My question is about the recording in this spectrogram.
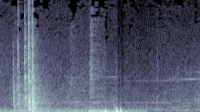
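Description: Hotel room door being unlocked at its electronic card-reader lock and opened: a sharp click, then a cluster of clunks from the handle and latch about a second in.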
